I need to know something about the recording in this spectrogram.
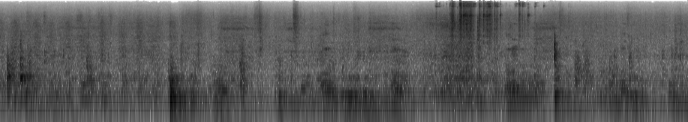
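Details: Pair of cows chewing hay: uneven crunches and rustles with a few sharp snaps, low rumble throughout, and a brief hissy rustle partway through.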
